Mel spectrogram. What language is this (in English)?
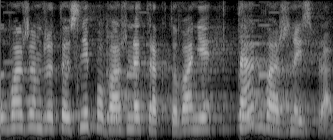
Polish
